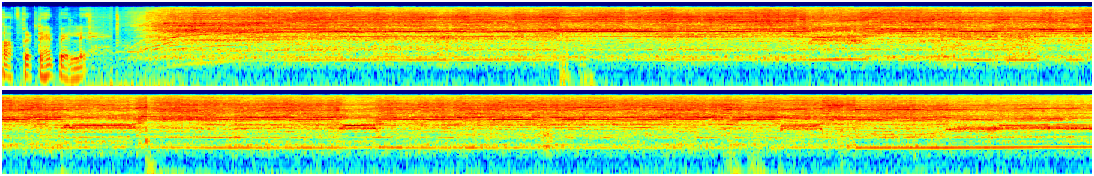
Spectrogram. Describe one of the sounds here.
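A small handheld vacuum cleaner whirs up to speed and hums steadily with a high whine.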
